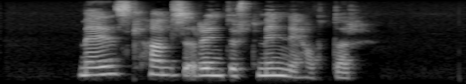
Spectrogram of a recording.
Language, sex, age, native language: Icelandic, female, 50-59, Icelandic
